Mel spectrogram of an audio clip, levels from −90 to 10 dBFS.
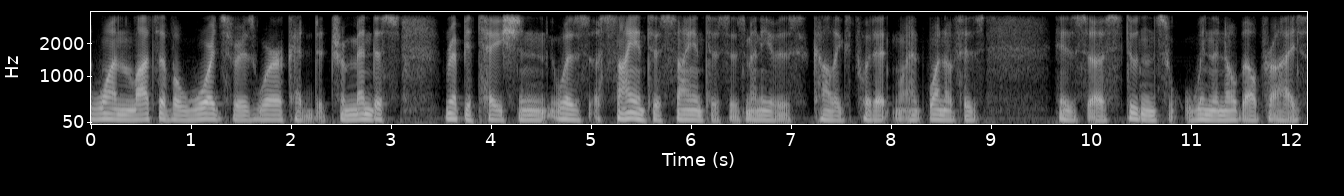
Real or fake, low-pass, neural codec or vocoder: real; 3.6 kHz; none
